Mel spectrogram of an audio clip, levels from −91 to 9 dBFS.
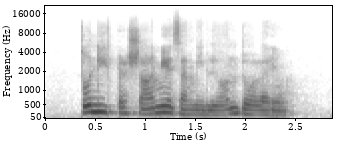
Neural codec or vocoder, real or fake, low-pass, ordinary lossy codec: codec, 44.1 kHz, 2.6 kbps, DAC; fake; 19.8 kHz; none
